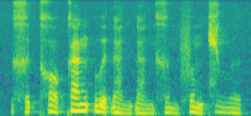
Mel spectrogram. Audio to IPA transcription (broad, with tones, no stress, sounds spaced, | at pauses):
x ə˨˩ t̚ x ɔ˧˩ k a˧ ŋ ʔ ṵ˧˨ ə̯ ɗ a̤˨˩ n ɗ a̤˨˩ n x ə̤˨˩ m f ə˧˩ m t͡ɕ ṳ˨˩ ə̯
